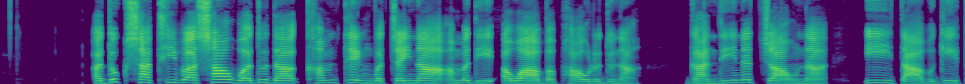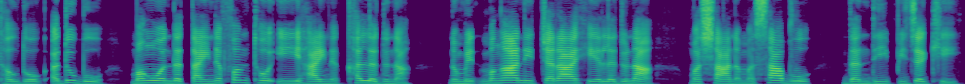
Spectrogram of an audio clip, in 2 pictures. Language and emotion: Manipuri, neutral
